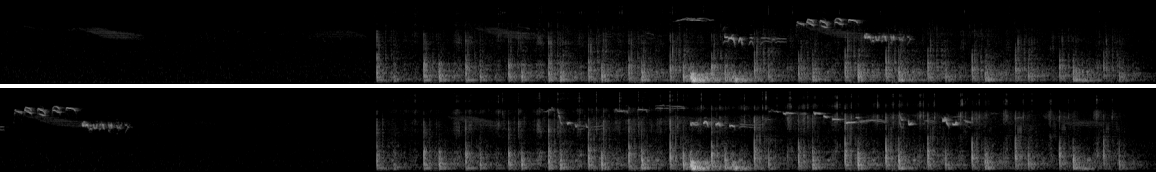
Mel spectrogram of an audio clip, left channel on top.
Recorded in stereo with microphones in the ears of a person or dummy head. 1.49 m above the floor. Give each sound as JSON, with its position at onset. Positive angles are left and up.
{"t": 3.8, "sound": "running footsteps", "side_deg": -10, "distance_m": 2.5}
